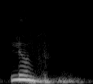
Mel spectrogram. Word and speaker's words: Louvre: The Louvre? Louvre, okay.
